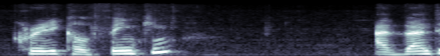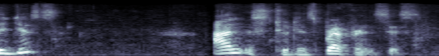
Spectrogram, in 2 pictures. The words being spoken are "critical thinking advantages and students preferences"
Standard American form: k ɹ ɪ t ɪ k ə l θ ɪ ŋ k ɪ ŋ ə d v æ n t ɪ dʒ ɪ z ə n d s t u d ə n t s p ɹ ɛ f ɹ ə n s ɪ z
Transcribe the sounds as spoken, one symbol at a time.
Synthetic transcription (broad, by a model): k ɹ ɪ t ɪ k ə l θ ɪ ŋ k ɪ ŋ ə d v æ n t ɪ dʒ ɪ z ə n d s t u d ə n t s p ɹ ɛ f ɹ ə n s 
